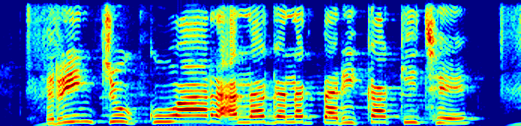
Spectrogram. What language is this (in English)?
Magahi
